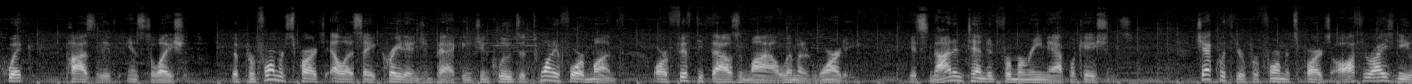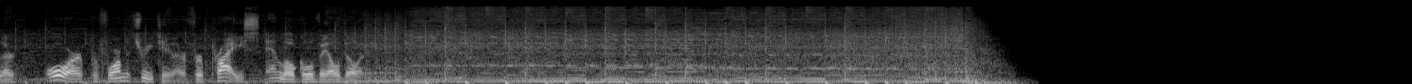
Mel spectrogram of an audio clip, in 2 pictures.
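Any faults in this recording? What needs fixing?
Nothing here needs fixing, as no technical faults turn up anywhere in the recording.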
